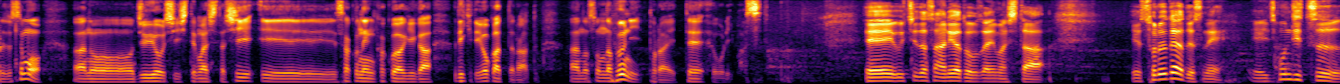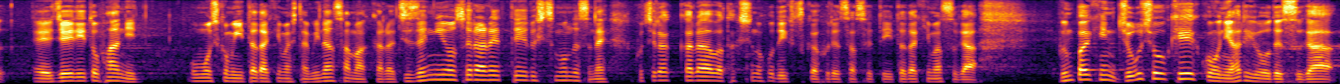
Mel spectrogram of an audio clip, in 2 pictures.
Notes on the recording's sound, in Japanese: 2月24日に東京証券取引所で開催した「J-REITファン2018」に登壇した「ケネディクス･オフィス投資法人」のIRセミナーをダイジェスト版でお送りします。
